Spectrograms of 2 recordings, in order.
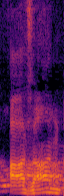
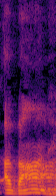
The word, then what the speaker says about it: اذان: بعض لوگ آذان کہتے ہیں, یاد رہے پہلے اذان کہتے کس طرح ہے, اس کا تلفظ سے بچ لیں. آذان اذن کی جمع ہے, اذن کہتے کان کو, یہ آذان نہیں ہے, یہ لفظ اذان ہے, ٹھیک ہے.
